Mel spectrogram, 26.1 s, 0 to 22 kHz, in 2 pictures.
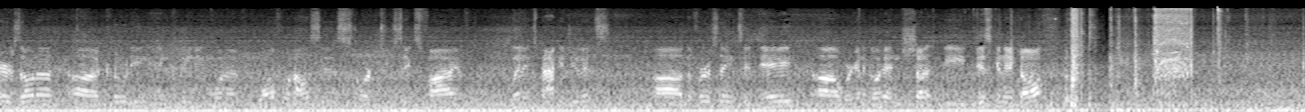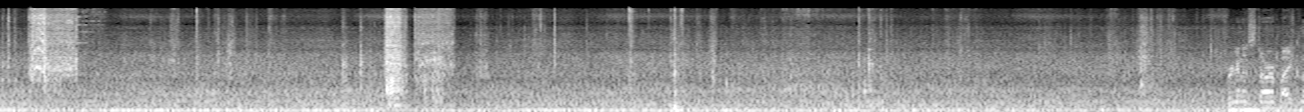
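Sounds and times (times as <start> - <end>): steady low rumble: 0.0 - 26.0
cordless drill spinning: 11.4 - 12.0, 13.2 - 14.0, 16.8 - 17.7.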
